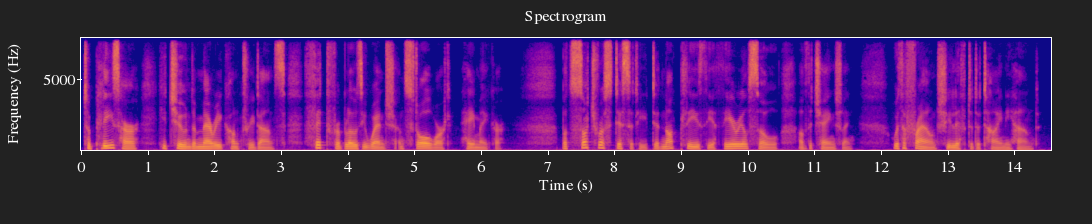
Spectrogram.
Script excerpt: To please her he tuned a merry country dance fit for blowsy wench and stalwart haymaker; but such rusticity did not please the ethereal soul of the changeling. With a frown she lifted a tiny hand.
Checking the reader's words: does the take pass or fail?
pass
